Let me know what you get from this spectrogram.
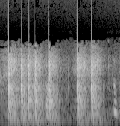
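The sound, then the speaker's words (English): Mr. Scrooge knocking on the Cratchits' door: a quick run of sharp raps, then a short pause and two more firm knocks, with a muffled resonance behind each hit. “Well, open the door and see what he wants, Dag Cratchit.”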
